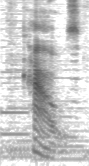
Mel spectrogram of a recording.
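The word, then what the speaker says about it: Coues: this one it's elliott cows spelled c-o-u-e-s but pronounced by his family cows in 1863 cows became a surgeon in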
